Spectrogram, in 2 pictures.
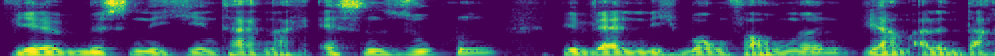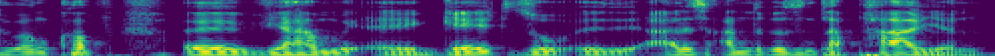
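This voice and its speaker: A man's voice: on the low side, lively intonation, quick pace, few pauses, mellow. A man in casual conversation, talking bluntly with slang and lots of filler words and restarts. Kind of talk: casual chat.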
